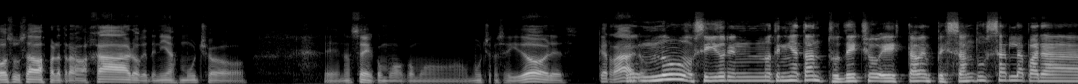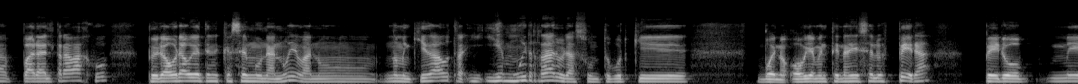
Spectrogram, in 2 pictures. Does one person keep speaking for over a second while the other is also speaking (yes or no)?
no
